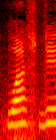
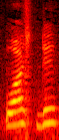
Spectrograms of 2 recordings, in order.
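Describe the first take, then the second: The two takes are said the same way.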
